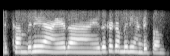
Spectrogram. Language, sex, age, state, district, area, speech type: Malayalam, female, 30-45, Kerala, Alappuzha, rural, conversation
